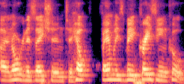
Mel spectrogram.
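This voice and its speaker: A man with a high-pitched voice talks at a moderate pace in a very clean recording with a silent background. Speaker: podcast host. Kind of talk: interview.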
